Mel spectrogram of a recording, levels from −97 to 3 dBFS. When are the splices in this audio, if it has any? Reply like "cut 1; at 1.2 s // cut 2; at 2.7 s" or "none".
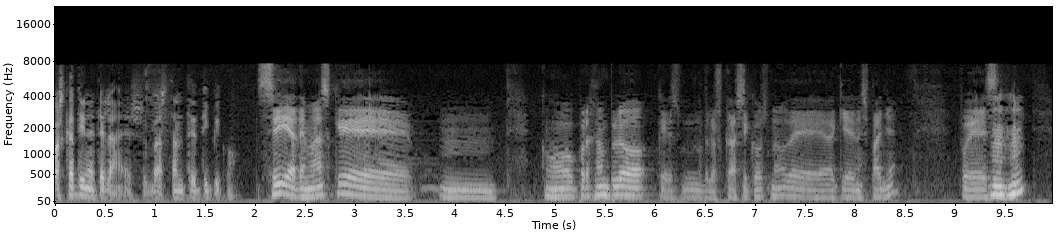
cut 1; at 4.7 s // cut 2; at 6.0 s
